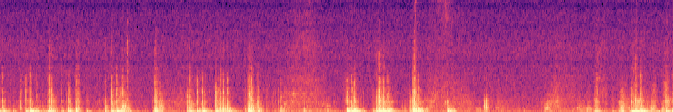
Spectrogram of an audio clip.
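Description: Fingertips with red-painted nails tap, rub and squeak on the stretched latex of a large blue inflated rubber balloon, hollow and air-filled and held by the neck. An irregular run of soft, hollow, low thumps and brief squeaks fades quickly, with quieter rubbing between the taps.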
